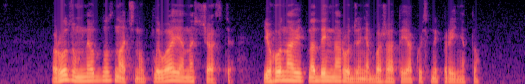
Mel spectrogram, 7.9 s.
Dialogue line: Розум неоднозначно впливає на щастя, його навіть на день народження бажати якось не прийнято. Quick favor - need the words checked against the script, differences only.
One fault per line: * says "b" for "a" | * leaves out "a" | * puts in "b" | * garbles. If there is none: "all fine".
all fine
